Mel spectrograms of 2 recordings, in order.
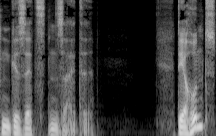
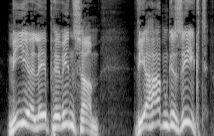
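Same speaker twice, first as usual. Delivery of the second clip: high, triumphant shout across a distance; calling back; 13 semitones higher, 4 dB louder than usual. A narrator's reading. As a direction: call the news back over the clearing, much higher. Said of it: "antwortete der Gefragte herüber". (hoch und laut herüberrufend)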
